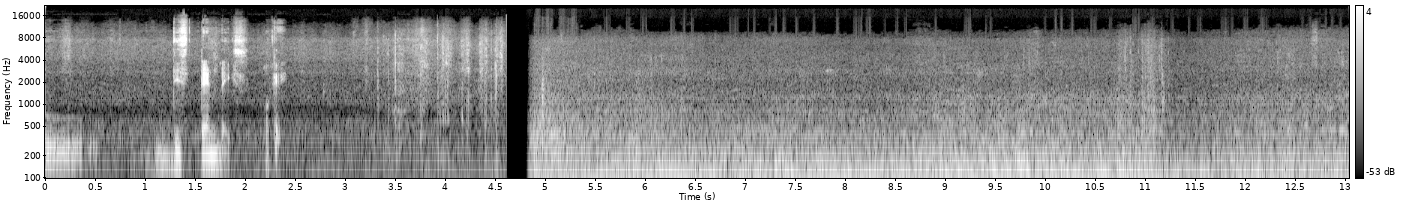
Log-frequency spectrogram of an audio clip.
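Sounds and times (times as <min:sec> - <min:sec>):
vehicle rumbling: 0:00.0 - 0:13.0
wind buffeting microphone: 0:04.8 - 0:13.0.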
